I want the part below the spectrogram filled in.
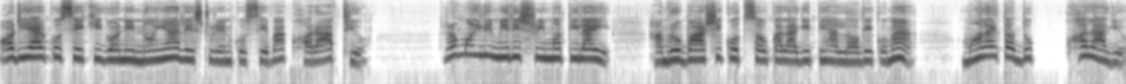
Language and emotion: Nepali, sad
